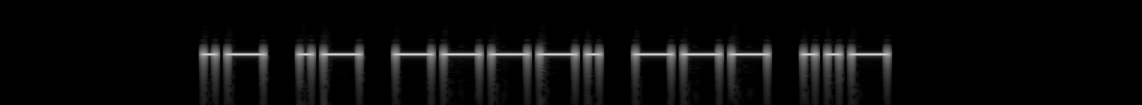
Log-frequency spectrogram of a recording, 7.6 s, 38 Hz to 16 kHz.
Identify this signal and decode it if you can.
Morse code, heard as a keyed tone, about 16 wpm, 700 Hz. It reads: AA9OU
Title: USA Call Signs - 5 Characters - Repeated 3x - 15wpm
